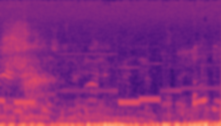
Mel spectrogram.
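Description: Open-air ambience of faint distant voices and a faint melody with short stepped notes, over a steady low rumble of wind on the microphone.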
